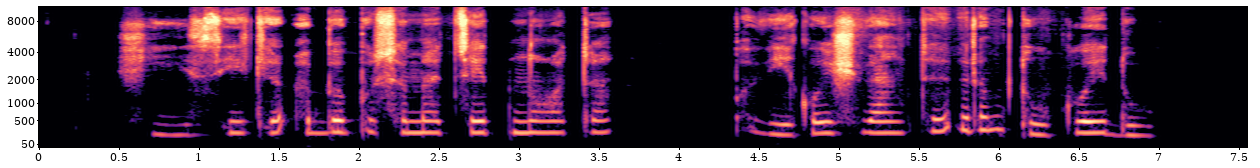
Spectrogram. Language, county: Lithuanian, Kaunas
